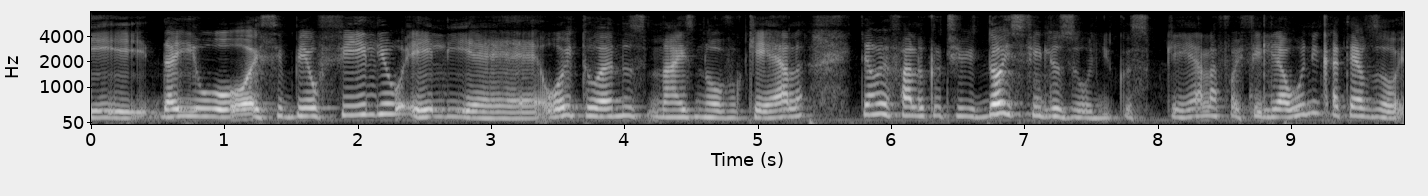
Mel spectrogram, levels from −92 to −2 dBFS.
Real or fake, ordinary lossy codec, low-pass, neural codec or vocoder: real; AAC, 48 kbps; 7.2 kHz; none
